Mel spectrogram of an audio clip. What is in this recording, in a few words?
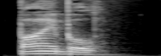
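"bible", British English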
